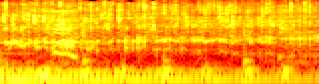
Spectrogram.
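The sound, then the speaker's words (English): Water pours steadily into a cup or glass for a second or two, a continuous splashing trickle with a rising fill tone, poured for someone to drink. “Wait, let me get you water.”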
